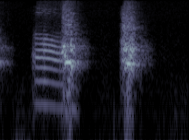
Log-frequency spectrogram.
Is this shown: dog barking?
yes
